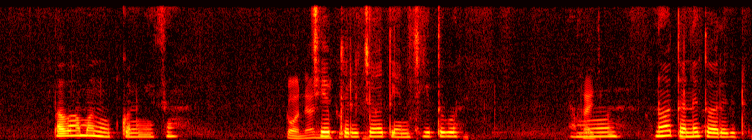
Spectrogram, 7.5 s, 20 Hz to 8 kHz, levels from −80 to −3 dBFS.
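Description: On this speech recording, the likely culprit is a far-end echo canceller that let part of its loudspeaker pickup slip through, producing echo leak: a faint delayed copy of the talker, trailing by about 0.3 s and sitting roughly 35 to 40 dB below the direct speech, surfaces at 2.42 to 2.61 s, 5.46 to 5.71 s, and again from 7.48 s to the end. The same canceller, likely unable to tell the local talker from echo while both sides spoke, pulled everything down, giving speech suppressed in double talk at 3.45 to 4.9 s, 6.01 to 6.57 s and 6.89 to 7.39 s. There the voice sinks by as much as roughly 40 dB over about a second, half a second and a third of a second respectively, beneath an 8 kHz ceiling set by the call's microphone processing.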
